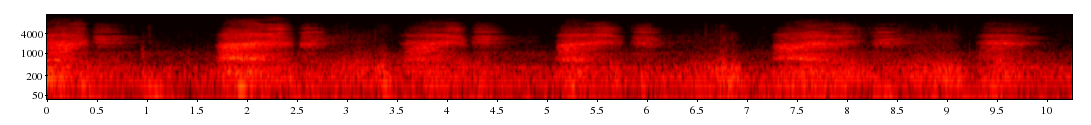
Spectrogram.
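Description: Repeated loud, noisy nasal bursts roughly every two seconds, fitting forceful snorting rather than crisp sneezes.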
